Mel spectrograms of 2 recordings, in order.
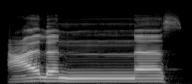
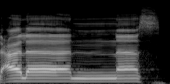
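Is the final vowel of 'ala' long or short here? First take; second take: short; long. First: The vowel of 'ala' is short, run together. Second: The vowel of 'ala' is drawn out long. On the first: The speaker calls it right. "في حال الوصل ينتفي المد، فنقول" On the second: The speaker calls it wrong. "فلا نقول"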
